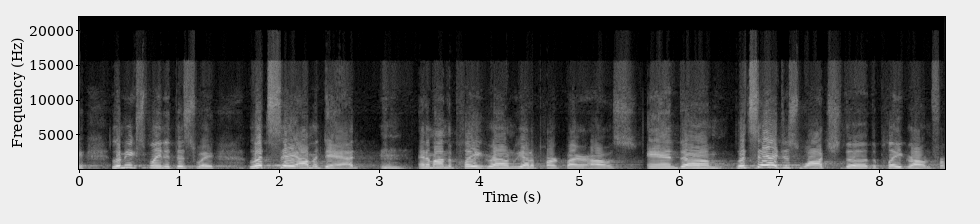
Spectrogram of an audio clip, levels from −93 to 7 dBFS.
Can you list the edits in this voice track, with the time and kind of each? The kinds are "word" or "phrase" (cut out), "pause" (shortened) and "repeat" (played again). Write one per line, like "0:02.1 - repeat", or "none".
0:03.3 - pause
0:05.6 - pause

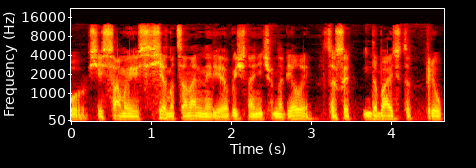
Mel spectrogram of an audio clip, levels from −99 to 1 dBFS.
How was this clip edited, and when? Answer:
0:01.2 - word
0:01.8 - word
0:03.1 - word

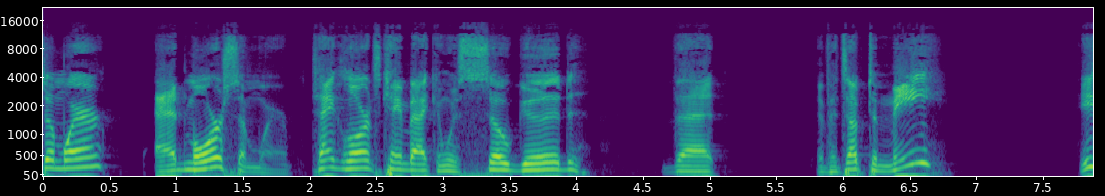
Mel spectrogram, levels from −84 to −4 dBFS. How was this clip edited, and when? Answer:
0:02.0 - pause

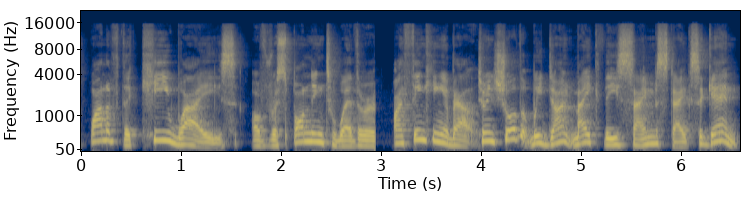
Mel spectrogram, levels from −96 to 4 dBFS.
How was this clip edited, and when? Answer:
0:02.9 - word
0:04.0 - phrase

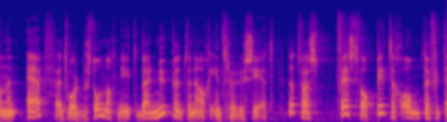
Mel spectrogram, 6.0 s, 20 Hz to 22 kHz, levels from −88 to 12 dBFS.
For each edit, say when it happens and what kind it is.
0:03.8 - pause

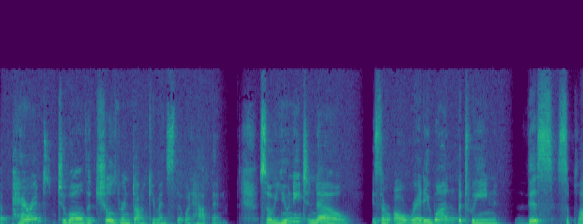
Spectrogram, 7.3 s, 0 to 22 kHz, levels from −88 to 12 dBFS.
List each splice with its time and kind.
none

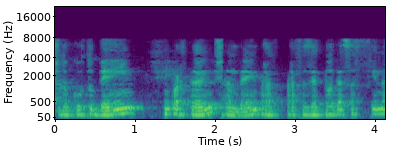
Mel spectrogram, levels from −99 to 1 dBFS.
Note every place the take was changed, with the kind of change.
0:01.4 - word
0:02.1 - word

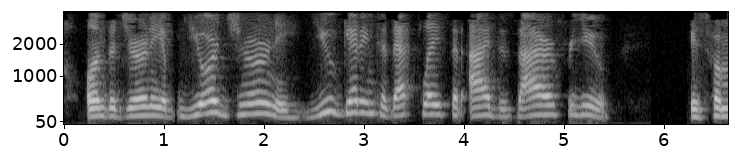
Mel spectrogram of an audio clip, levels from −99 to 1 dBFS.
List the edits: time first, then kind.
0:01.1 - phrase

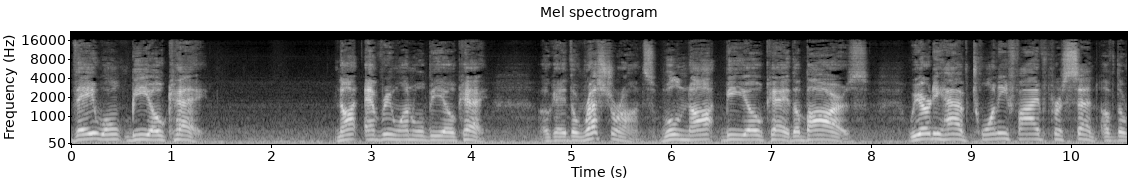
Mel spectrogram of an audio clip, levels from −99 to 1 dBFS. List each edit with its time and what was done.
none

